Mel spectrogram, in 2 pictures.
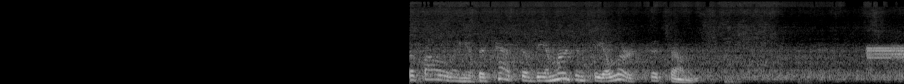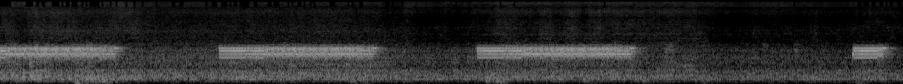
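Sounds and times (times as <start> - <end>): radio hiss: 4.1 - 18.0
warbling data tones: 8.6 - 10.4, 11.2 - 12.9, 13.8 - 15.5.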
